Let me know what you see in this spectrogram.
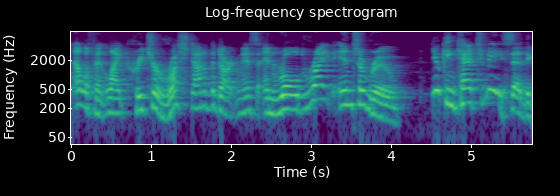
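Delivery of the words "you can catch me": little Heffalump. A narrator's reading. Lumpy speaks.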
